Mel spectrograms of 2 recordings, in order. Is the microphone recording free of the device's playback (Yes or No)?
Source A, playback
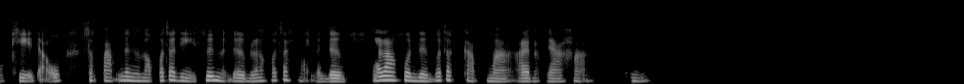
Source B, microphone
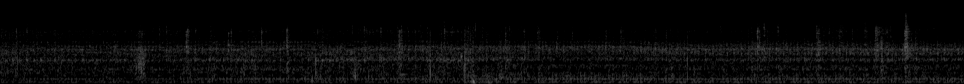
Yes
